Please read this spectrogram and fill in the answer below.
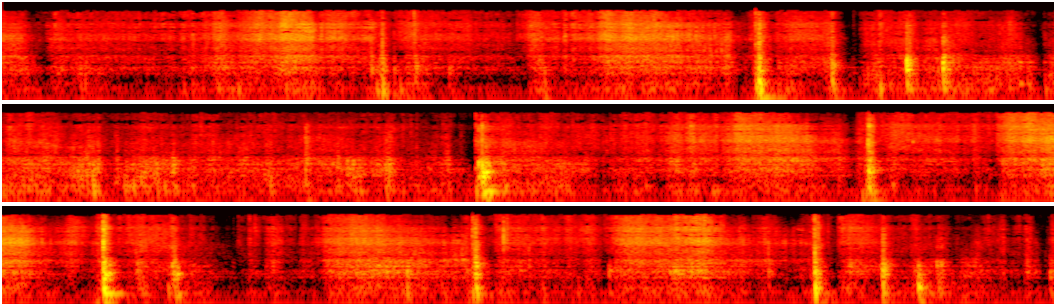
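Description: Laundry soap paste being scraped and worked by hand, in swelling scraping passes a second or two long, with a sharp tap every several seconds.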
